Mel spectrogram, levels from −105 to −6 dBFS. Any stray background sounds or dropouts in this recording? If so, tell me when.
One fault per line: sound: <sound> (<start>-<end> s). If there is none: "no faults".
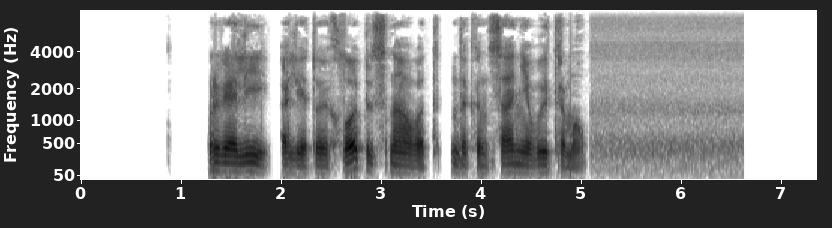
no faults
